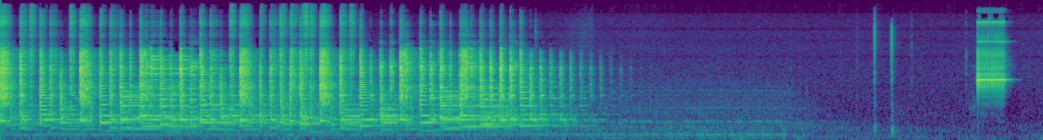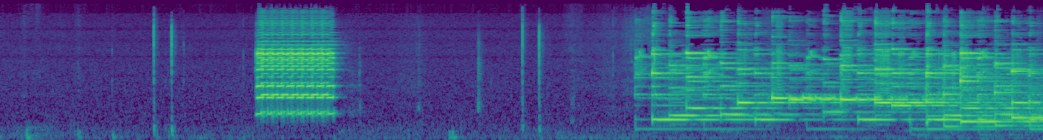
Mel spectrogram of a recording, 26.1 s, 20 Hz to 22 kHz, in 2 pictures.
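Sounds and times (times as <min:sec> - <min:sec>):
ringtone melody: 0:00.0 - 0:08.2, 0:21.0 - 0:26.0
phone beep: 0:12.2 - 0:12.8.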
